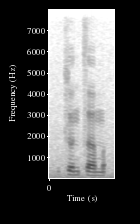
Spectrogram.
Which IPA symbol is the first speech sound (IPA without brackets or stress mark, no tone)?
t͡s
